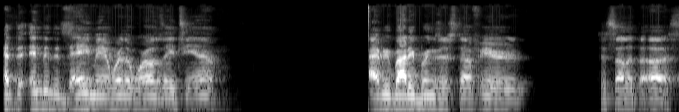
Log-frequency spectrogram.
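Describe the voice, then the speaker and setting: A man's voice: medium pitch, level tone, moderate pace, darkish tone, muffled recording. A man co-hosting a podcast in casual chat, making his points with emphasis and repeating them. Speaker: podcast co-host.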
